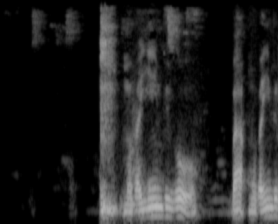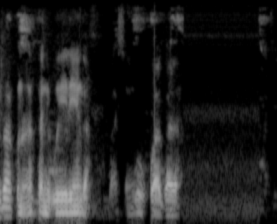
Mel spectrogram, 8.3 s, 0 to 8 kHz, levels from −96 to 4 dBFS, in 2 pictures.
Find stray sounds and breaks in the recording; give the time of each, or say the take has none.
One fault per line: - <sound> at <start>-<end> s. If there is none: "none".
none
